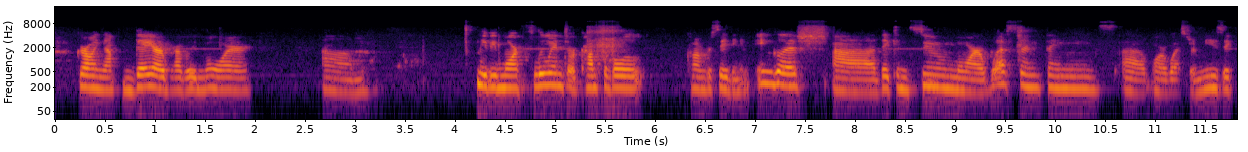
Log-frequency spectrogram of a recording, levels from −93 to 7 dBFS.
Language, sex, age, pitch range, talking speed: English, female, 20-39, 170-205 Hz, 125 wpm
